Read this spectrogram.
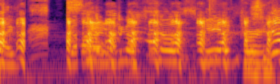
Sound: laughs

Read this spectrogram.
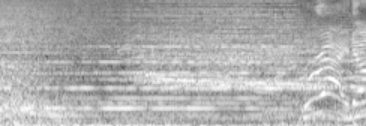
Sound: cheering

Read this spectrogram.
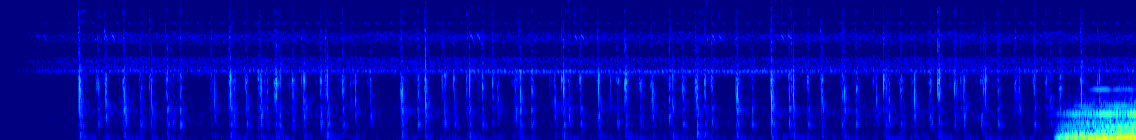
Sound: typing noises; ominous sound appears

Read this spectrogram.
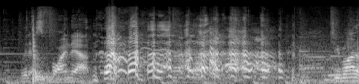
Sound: laughter

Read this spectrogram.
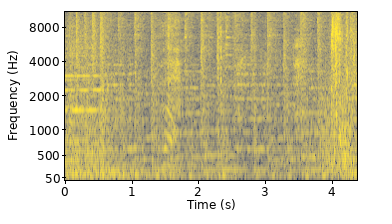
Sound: gasp

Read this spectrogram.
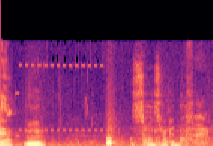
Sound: phone rings

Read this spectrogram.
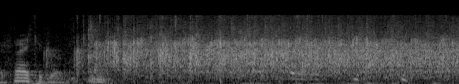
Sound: applause

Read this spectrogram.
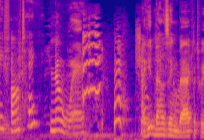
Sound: preacher farts squeakily

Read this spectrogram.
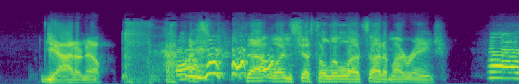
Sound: laughs

